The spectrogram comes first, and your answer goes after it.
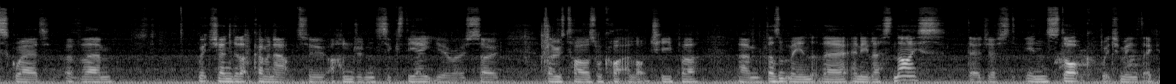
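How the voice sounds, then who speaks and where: A man at a moderate pace, with a dry sound with no echo and noticeable background noise. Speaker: renovation vlogger. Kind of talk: casual vlog chat. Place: car. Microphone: phone near.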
